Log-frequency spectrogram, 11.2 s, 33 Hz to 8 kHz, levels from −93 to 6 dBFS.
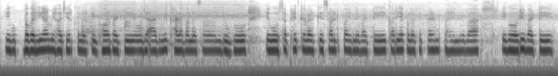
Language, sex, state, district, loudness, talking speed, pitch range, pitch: Bhojpuri, female, Uttar Pradesh, Gorakhpur, -25 LUFS, 160 wpm, 205-215 Hz, 210 Hz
